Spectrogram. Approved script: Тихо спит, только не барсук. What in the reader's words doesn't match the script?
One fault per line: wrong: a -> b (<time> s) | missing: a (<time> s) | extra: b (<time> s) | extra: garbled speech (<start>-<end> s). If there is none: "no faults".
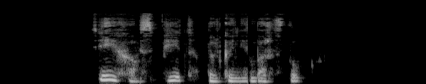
no faults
